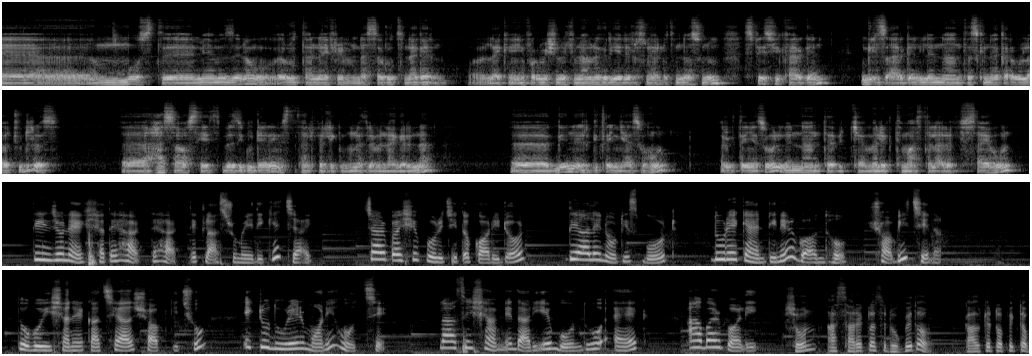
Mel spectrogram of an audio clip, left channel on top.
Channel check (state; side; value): different; both; correlation 0.01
